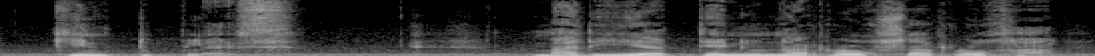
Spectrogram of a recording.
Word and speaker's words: quíntuples: When you see the Q and the U, you do not pronounce the U. Quique, quíntuples.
